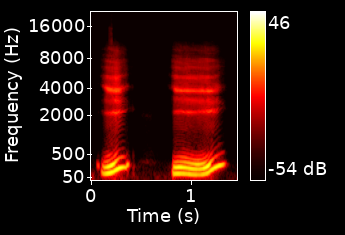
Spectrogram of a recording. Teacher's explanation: வாய் திறக்கும் முயற்சியோட நாக்கோட அடி ஓரமானது மேல்வாய் பல்லை பொருந்தும் முயற்சியால பிறக்குது. · நாம லேசா சிரிக்கிற மாதிரி வாயை அகலமா விரிக்கும்போது நாக்கோட ஓரங்கள் போய் மேல் பற்களோட உள்பக்கத்தை உரசுது. அந்த உரசல் இல்லை என்றால் ஈ அப்படிங்கிற ஒலியே வராது போலியே.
